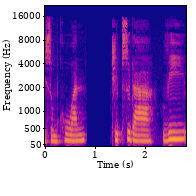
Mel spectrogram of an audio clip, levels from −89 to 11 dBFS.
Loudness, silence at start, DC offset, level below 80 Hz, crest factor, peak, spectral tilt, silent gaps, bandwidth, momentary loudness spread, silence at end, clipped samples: -20 LUFS; 0 s; under 0.1%; -60 dBFS; 12 dB; -6 dBFS; -5.5 dB/octave; 0.85-1.30 s; 16 kHz; 10 LU; 0 s; under 0.1%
